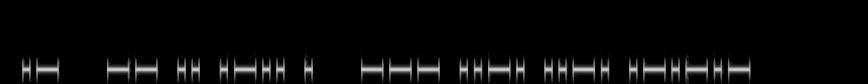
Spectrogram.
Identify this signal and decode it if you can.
Morse code, heard as a keyed tone, about 17 wpm, 700 Hz. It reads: A MILE OFF.
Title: Sentences from Top 1000 Words - Review Part 1 - 17wpm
